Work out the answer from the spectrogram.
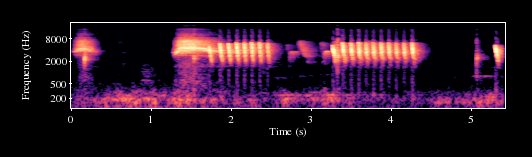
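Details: Ciblek (bar-winged prinia) in lively song of the ngebren type, meant to provoke other prinias: short sharp chips and slurred notes lead into two bursts of rapid, buzzy, ticking high pulses, ending with a clipped note.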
